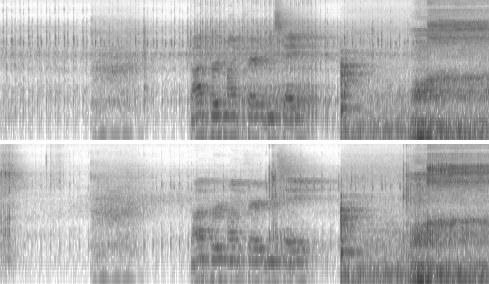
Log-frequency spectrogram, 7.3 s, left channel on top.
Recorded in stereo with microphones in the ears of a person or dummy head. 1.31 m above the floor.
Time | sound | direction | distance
1.4 | a sliding door | 30° right (ahead or behind) | 3 m
2.9 | a man speaking | 80° left | 0.9 m
5.1 | snoring | 40° right (ahead or behind) | 0.6 m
